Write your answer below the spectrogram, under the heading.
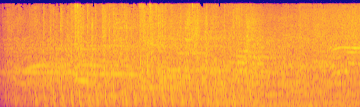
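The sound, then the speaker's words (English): Stuka dive bomber strafing soldiers in a boat with gunfire in a war film, a loud sustained roar that swells in and keeps going with rapid crackling fire through it. “Vasily crouches at the bottom of the craft with the other soldiers as another Stuka dive bombs, spraying them with bullets.”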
